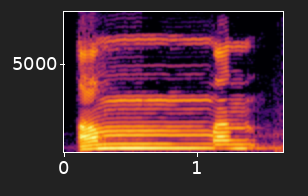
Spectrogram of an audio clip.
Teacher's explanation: امن، عین میم زبر ام، میم نون زبر من، امن، نون ساکن ہے، نون ساکن کے بعد میں میم آ رہی ہے، تو یہاں پر ادغام مال گنہ ہو رہا ہے اور اس کو ملا کر کے پڑھیں گے گنہ کے ساتھ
